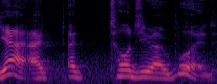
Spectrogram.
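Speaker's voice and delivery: deadpan, straight-faced delivery. Retelling Ted's straight-faced reply after cutting a guy: imitating Ted's deadpan reply. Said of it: "psychopath, straight face".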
